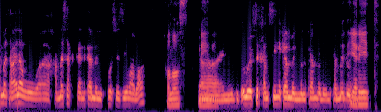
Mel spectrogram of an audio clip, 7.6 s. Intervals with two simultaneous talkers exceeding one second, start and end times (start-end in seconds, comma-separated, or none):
none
